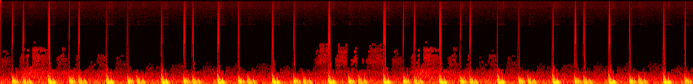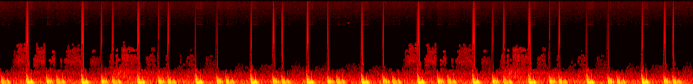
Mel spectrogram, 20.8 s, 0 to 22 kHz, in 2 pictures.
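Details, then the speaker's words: Third heart sound (S3 gallop) played as an example while discussing heart failure and volume overload: regular low heart sounds with an extra soft low thud after the second sound. "ok y pueden oír más o menos se escucha claro no se escucha claro el tercer ruido entonces qué es lo que vemos acá o qué es lo que podemos apreciar primero el tercer ruido en algunos casos puede ser normal ya en algunos casos puede ser algo fisiológico"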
